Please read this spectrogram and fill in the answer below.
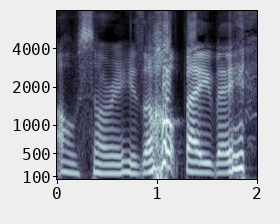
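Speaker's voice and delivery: mock apology giggled out loud; laughing quote. New mum mock-apologising to listeners, laughing. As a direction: laugh through the fake apology. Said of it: "I'm like".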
